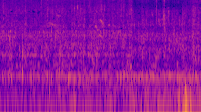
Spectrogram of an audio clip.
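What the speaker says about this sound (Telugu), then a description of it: "నీళ్ళు చిమ్ముతాను చూడండి." Water is flung from a small bowl onto dry, freshly sown village soil seeded with gongura and coriander, giving a faint trickling splash with one brief louder pour near the end.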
